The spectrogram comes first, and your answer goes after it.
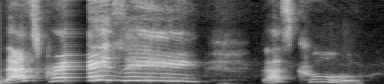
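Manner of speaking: drawn-out high amazed exclaim. Real, not acted. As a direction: stretch it out in disbelief. Reacting to surprising viewer fact.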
